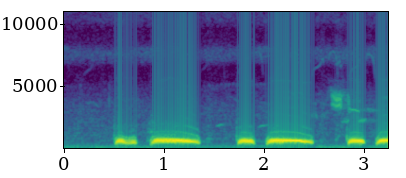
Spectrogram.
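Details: Fighting lure call of a spotted dove: loud, mellow coos in pairs, a short hoot then a longer sustained one, repeated in quick succession with a faint high chirp in the background.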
